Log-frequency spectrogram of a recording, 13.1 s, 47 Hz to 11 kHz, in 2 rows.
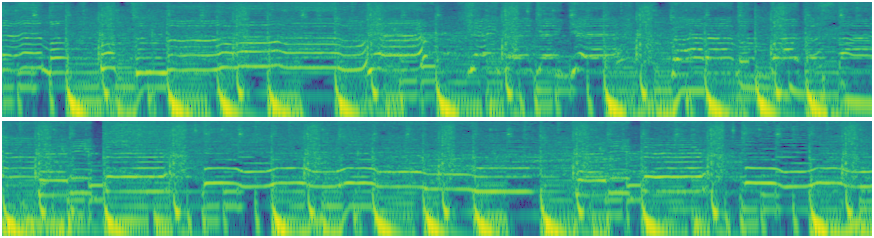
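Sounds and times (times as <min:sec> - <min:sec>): deep kick drums: 0:00.5 - 0:07.6.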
